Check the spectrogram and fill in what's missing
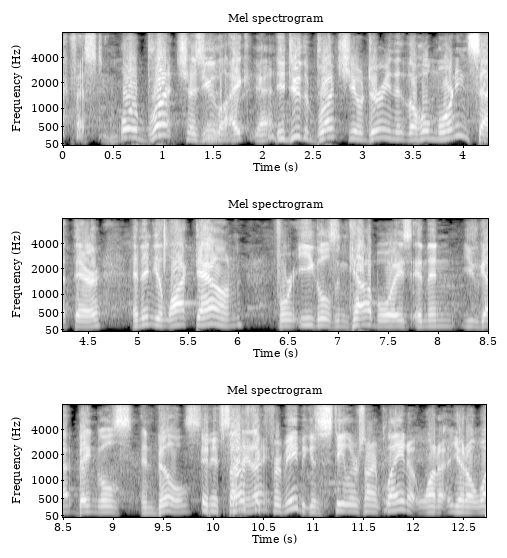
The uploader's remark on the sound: Live from the Suoer Book at Westgate Las Vegas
